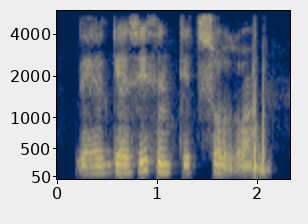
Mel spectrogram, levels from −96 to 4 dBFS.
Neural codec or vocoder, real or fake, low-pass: none; real; 5.4 kHz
